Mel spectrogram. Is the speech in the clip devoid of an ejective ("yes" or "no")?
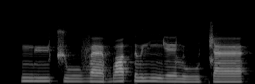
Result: yes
